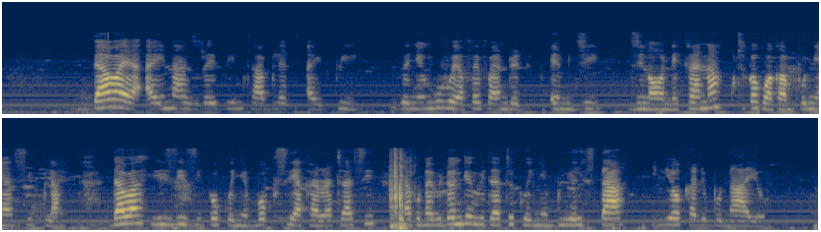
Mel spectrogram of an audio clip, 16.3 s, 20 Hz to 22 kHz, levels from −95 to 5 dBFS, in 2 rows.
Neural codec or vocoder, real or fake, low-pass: none; real; 7.2 kHz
